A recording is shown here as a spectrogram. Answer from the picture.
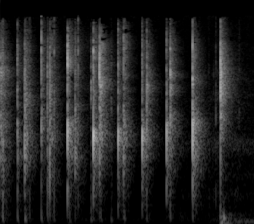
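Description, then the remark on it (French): Brief hand clapping: about ten crisp, sharp claps in a quick, steady rhythm, fairly loud and with no talking, finishing on one slightly louder clap that rings out. “Ça s'applaudit, bravo.”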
